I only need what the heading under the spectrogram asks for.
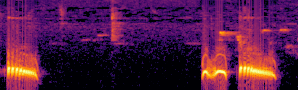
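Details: A lure recording of a spotted dove, for attracting wild doves: a long rough falling coo ends one phrase, a pause follows, then a fresh double coo and another long purring note.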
